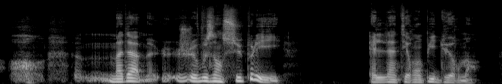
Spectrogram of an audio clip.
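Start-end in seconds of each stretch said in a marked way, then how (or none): 0.1-2.8 stammering, stuttering, higher and slower. Narrator reads a man at a woman's feet answering her rebuff, stammering. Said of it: "Il balbutia".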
